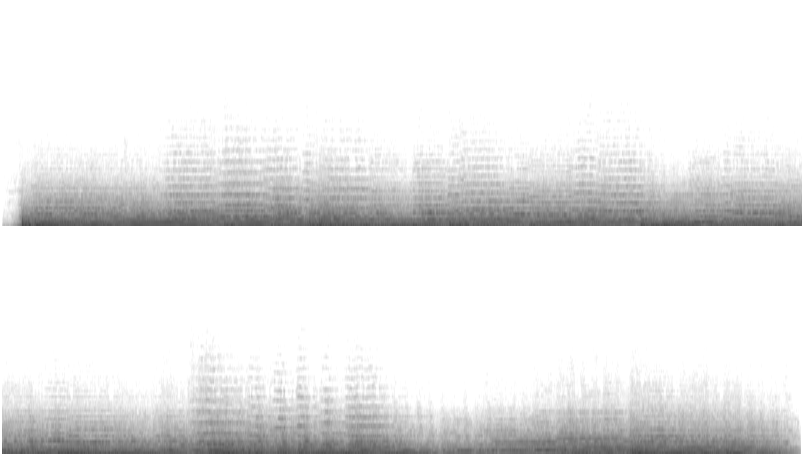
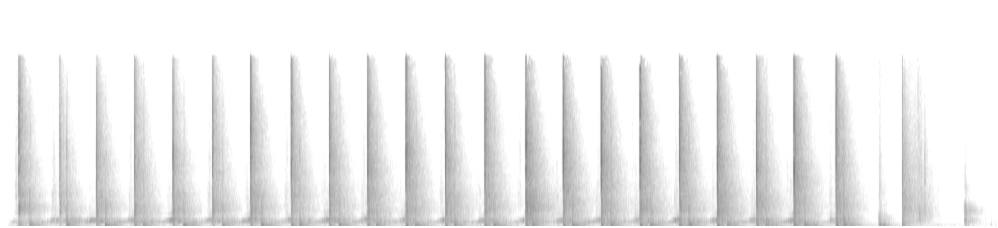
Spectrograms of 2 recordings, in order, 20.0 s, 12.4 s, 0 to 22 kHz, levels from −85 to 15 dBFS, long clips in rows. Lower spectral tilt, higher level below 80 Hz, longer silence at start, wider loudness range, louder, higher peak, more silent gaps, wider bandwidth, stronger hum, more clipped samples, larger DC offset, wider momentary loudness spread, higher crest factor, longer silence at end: first, -9.5 dB/octave vs -0.5 dB/octave; first, -44 dBFS vs -68 dBFS; about the same, 0.15 s vs 0.15 s; about the same, 2 LU vs 4 LU; first, -24 LUFS vs -41 LUFS; second, -8 dBFS vs -4 dBFS; neither; second, 6.8 kHz vs 17 kHz; neither; neither; neither; second, 5 LU vs 16 LU; second, 16 dB vs 42 dB; second, 0.05 s vs 0.3 s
